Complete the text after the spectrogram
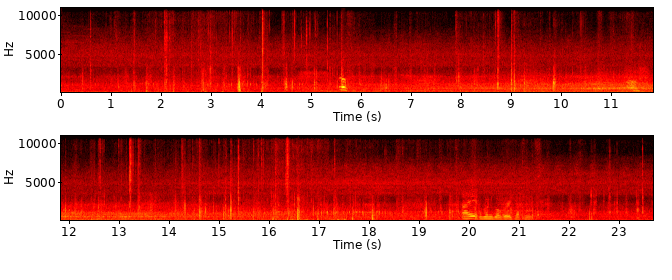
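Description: Bicycle tyres crunch over a dirt trail with twigs and leaves.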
